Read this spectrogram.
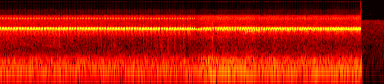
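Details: A male Houston toad (Anaxyrus houstonensis), a species that breeds on cooler, dark, moist nights, gives a long, high, steady trill. It is the mating call that draws females to the breeding pond.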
